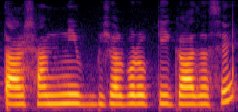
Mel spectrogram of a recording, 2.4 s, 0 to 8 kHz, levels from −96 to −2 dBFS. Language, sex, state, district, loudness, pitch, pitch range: Bengali, female, West Bengal, Alipurduar, -17 LUFS, 230 Hz, 230-235 Hz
